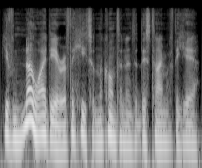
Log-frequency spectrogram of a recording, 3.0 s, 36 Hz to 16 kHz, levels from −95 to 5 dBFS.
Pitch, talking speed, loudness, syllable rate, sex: 100 Hz, 295 wpm, -19 LUFS, 6.5 syllables/s, male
